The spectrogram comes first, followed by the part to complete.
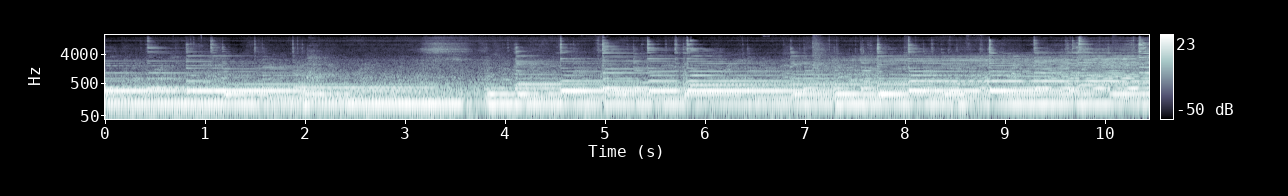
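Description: Fingerpicked acoustic guitar playing a melodic pattern over long, held low cello notes: the instrumental introduction of a slow folk song.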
